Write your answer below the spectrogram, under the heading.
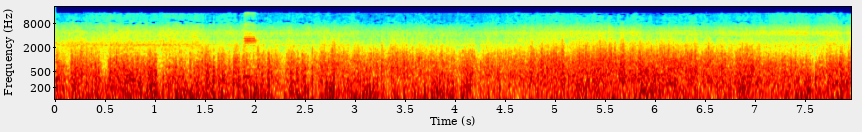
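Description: Wind noise buffeting the microphone of a moving motorcycle, mixed with the bike's engine and road noise.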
